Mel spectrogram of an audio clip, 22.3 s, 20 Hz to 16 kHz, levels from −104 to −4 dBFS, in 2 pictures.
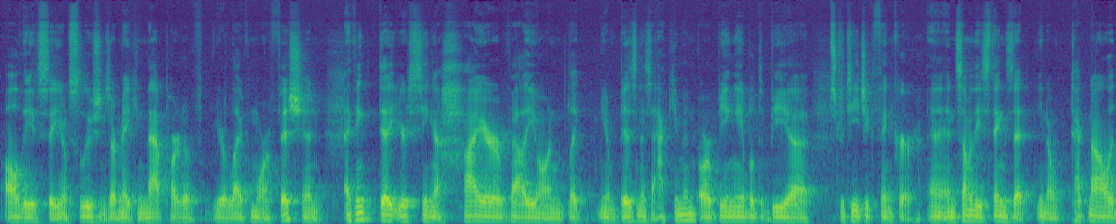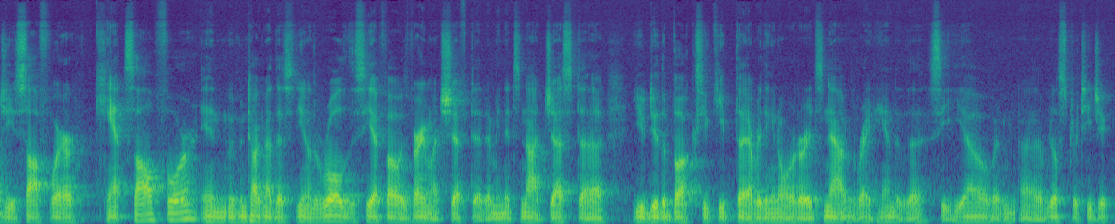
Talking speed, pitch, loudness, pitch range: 255 wpm, 75 Hz, -25 LUFS, 70-80 Hz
